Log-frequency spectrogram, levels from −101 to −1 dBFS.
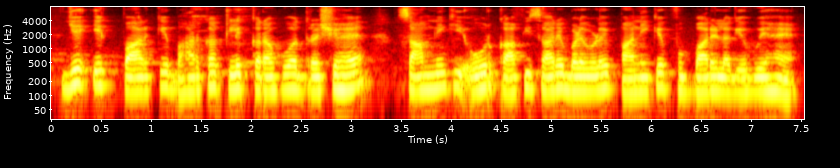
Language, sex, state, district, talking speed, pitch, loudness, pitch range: Hindi, male, Uttar Pradesh, Lalitpur, 190 wpm, 130 Hz, -17 LUFS, 125-150 Hz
